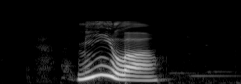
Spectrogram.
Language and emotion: Russian, positive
